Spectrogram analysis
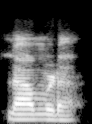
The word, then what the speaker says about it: lambda: Wavelength denoted as a lambda. इसको ऐसा pronounce करते हैं LAMBDA, लैम्बडा।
